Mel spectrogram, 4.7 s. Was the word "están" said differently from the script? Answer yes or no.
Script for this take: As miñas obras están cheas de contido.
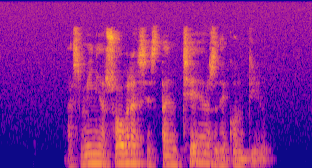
no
